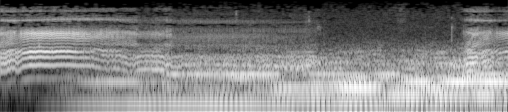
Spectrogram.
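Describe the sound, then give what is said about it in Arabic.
A horror-story sound effect of a cat crouched on a sleeping boy, making a strange, eerie yowl: drawn-out, wavering tonal cries bend in pitch over a steady low rumble, lasting several seconds. “فتحت باب القطة ودخلت عشان ألاقي إيه؟ حسن ابني نايم والقطة قاعدة فوقيه وبتطلع الصوت ده.”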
